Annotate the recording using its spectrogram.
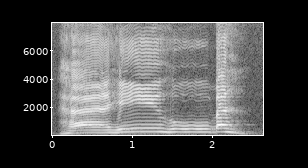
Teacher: Huruf H sekali lagi keluar dari tenggorokan terjauh.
